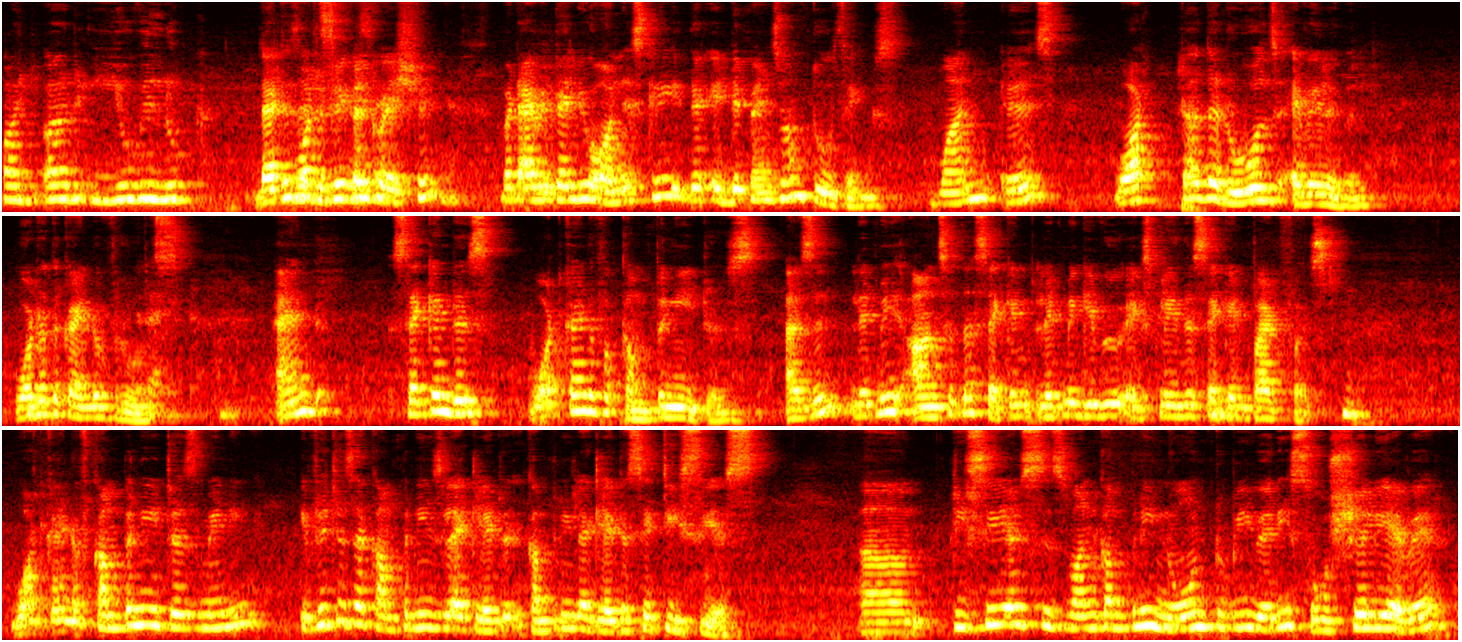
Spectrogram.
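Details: Adult speaker in interview; ordinary speech.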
